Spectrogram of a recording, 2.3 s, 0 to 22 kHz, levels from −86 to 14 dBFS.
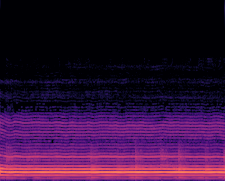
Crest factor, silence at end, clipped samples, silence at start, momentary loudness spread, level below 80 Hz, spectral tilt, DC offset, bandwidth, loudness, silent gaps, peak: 10 dB; 0 s; under 0.1%; 0 s; 1 LU; -72 dBFS; 1.5 dB/octave; under 0.1%; 8.8 kHz; -15 LUFS; none; -6 dBFS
